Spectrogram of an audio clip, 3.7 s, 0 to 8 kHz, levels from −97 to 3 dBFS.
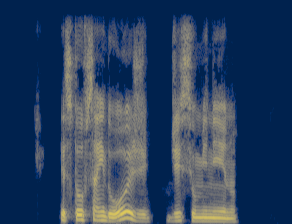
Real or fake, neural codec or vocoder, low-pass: real; none; 7.2 kHz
